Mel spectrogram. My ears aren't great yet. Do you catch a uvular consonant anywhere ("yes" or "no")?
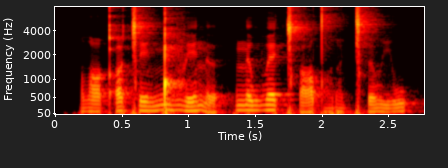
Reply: yes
